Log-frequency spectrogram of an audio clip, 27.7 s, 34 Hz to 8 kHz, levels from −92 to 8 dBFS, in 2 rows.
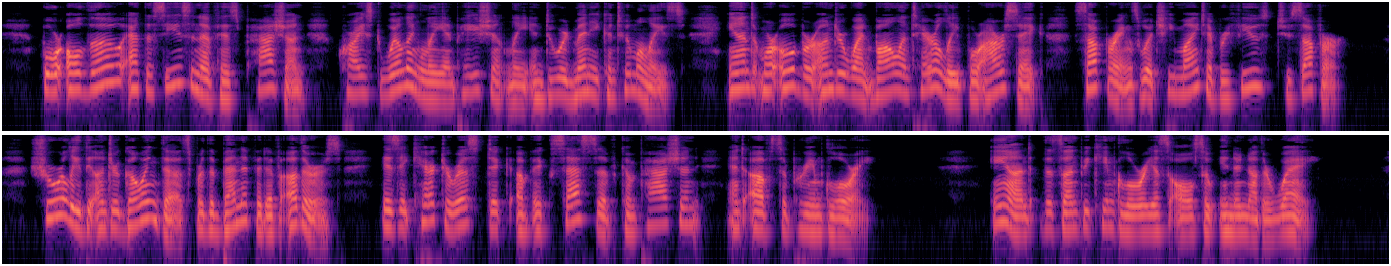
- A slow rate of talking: Yes, slow, 125 wpm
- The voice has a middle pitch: Yes, medium, 165 Hz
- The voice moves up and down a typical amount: No, wide, 6.5 semitones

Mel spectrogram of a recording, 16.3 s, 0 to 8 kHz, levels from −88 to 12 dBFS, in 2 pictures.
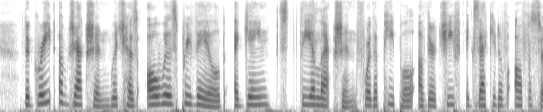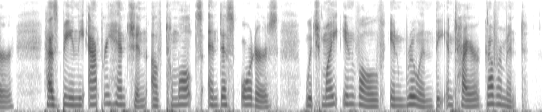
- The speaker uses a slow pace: Yes, slow, 125 wpm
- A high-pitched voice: Yes, high, 195 Hz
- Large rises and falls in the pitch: No, average, 3.4 semitones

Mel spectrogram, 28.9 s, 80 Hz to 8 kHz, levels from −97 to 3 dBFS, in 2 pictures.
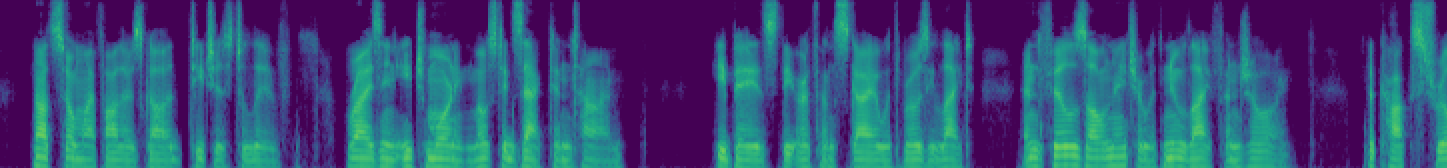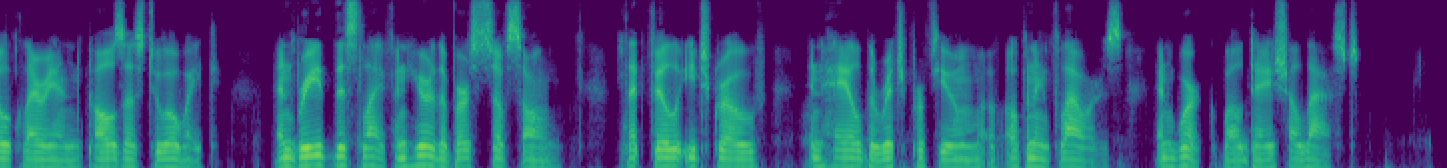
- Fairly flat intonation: Yes, narrow, 2.1 semitones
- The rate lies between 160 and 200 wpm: No, average, 140 wpm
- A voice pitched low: Yes, very low, 95 Hz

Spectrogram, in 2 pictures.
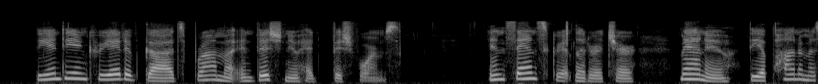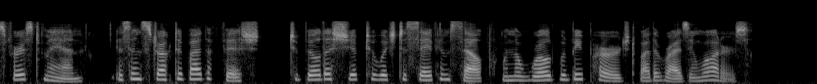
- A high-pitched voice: Yes, high, 205 Hz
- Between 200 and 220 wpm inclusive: No, average, 155 wpm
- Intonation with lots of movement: Yes, wide, 6.9 semitones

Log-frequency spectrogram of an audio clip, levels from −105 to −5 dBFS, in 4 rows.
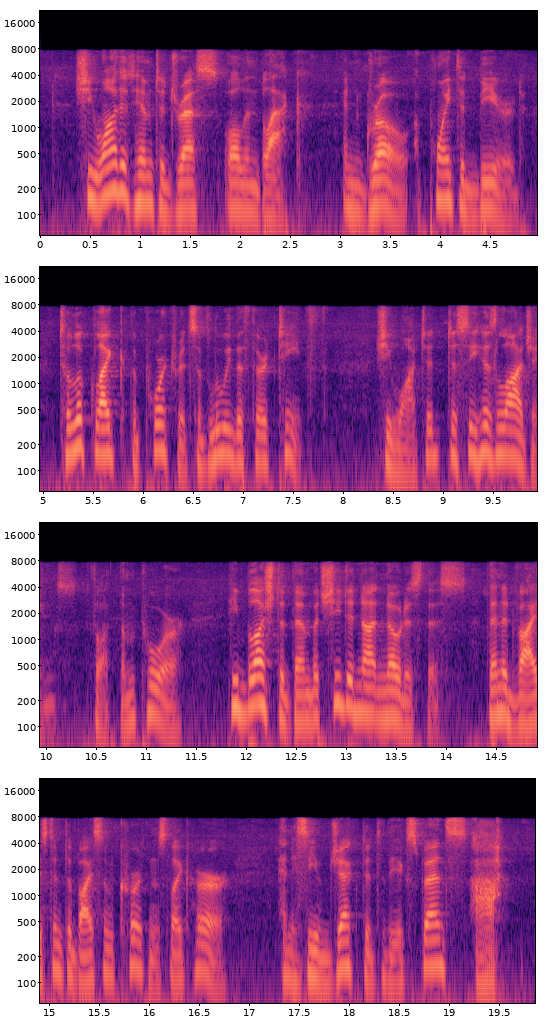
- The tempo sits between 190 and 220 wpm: No, average, 170 wpm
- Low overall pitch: Yes, low, 125 Hz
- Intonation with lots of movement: Yes, wide, 5.8 semitones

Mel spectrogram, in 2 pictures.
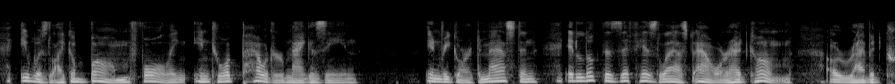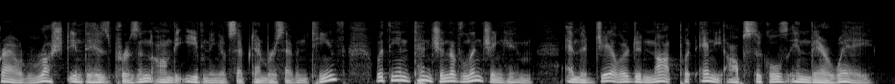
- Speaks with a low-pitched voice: Yes, low, 115 Hz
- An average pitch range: No, wide, 6.4 semitones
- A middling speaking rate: Yes, average, 180 wpm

